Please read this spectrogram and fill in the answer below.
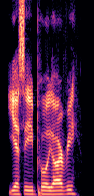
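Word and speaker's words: Puljujärvi: I think Paul Yuliarvi. Is that how you say his name? – Jesse Puljujarvi.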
